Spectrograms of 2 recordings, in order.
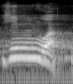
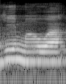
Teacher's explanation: Ini dibaca jelas mimnya ya karena ini merupakan Idhar syafawi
